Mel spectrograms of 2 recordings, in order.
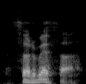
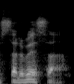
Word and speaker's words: cerveza: In most of mainland Spain, people have what's called el ceceo, which is that Spanish lisp, cerveza, instead of cerveza, which they'd say in Canary Islands or in some parts of Spain like Cordoba and in all of Latin America.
